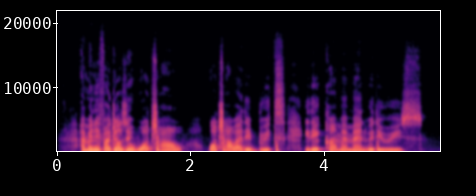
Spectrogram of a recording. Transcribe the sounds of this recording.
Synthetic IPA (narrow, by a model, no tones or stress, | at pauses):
aɪmĩnifaɪd͡ʒɔsdewɔt͡ʃaʊ | wɔt͡ʃhaʊadebɹitidekʰãmamãɪ̃ndwedeɹez̥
